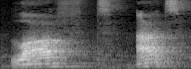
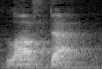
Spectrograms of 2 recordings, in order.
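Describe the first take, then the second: First: The end of 'laughed' is a clear T sound. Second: The end of 'laughed' is a D sound.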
